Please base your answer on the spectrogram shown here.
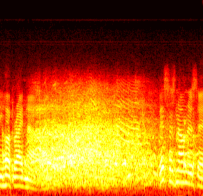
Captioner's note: laughter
